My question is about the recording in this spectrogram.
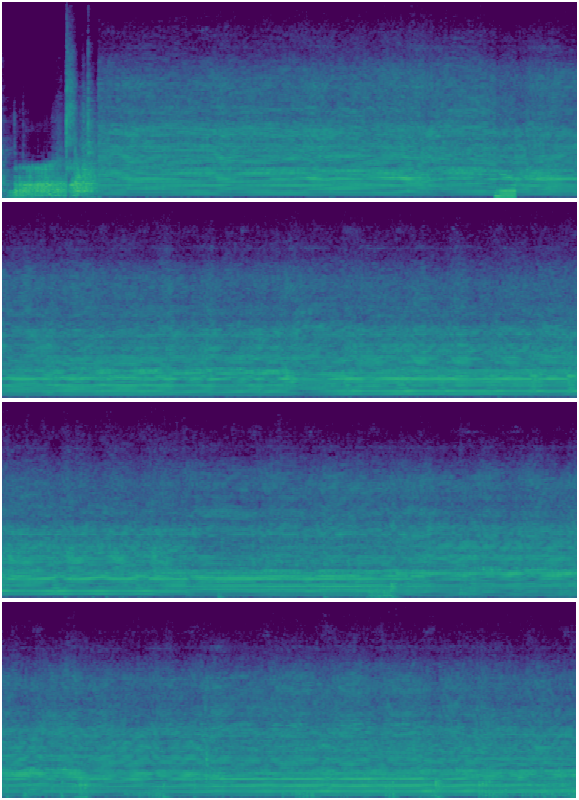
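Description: Electric dog-grooming clippers start about a second in, then run with a steady hum while shaving a Pekingese's matted coat.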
